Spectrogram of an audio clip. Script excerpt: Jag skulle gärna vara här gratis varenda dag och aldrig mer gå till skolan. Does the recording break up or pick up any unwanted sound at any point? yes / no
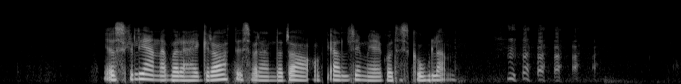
yes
